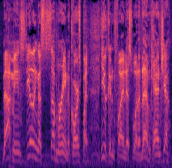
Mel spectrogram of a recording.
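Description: An actor playing a volatile, crude middle-aged male criminal in a video game, mocking and domineering, swinging from mock-gentle to barking. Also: a little high, big pitch swings, fast, faint music behind, heavily acted. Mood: businesslike scheming. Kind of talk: video game cutscene acting.

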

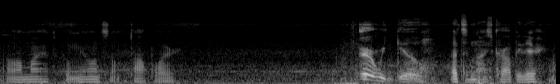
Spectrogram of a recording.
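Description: A man chatting casually to viewers as a fishing vlogger, with an excitable, exclaiming, slangy way of talking, recorded outdoors on a body-worn action camera. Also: on the low side, a little fast, vocal fry. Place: outdoors on a grassy reservoir bank. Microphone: body-worn action camera mic. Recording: outdoor action camera with faint background noise.

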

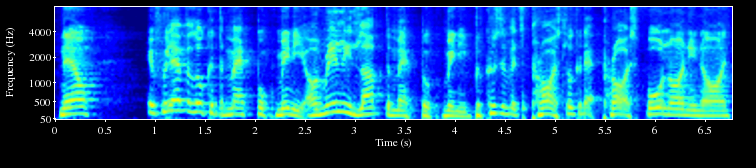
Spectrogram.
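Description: Congested, gravelly male tech host. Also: on the high side, brisk, fairly bright tone. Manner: chatty, opinionated, rambling asides. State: has a cold, congested voice. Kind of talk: casual tech news commentary.

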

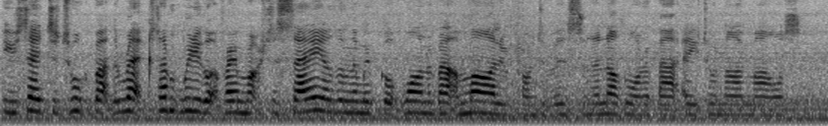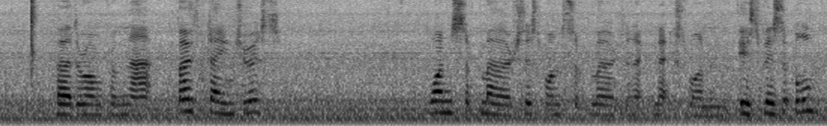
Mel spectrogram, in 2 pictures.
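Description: A woman's voice: medium pitch, steady tone, fairly quick. A middle-aged woman talking plainly to camera outdoors on a sailboat. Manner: plainspoken, matter-of-fact. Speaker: sailing vlogger. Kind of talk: casual on-camera talk. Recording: clear wind and boat noise.

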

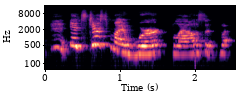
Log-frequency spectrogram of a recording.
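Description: Woman doing a coy sassy hat check girl for a radio play, high n slow, kinda far from the mic. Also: sharp tone, exaggerated voice. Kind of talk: old-time radio drama acting. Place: room at home. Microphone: video call, sitting back from camera. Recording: roomy, distant from the mic.

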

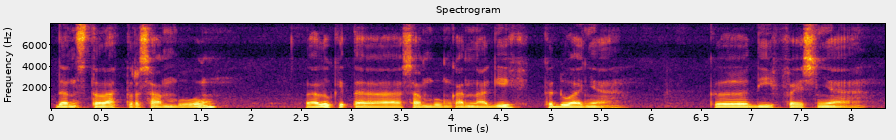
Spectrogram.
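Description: A man's voice: low-pitched, steady tone, slow, pauses often, warm tone. A man narrating a step-by-step product tutorial in an explanatory, instructional manner. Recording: faint background noise.

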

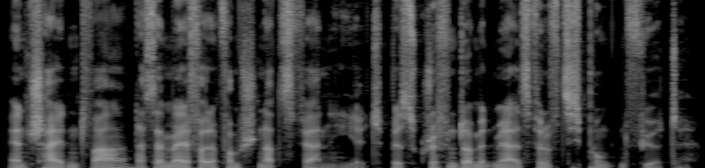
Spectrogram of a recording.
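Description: A man's voice: sits low, normal speed, darkish tone, no echo, clean studio sound. A man reading a story aloud as an audiobook narrator.

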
